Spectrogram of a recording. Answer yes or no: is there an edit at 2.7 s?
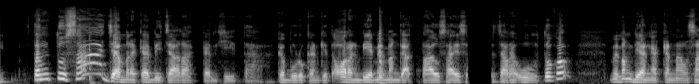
no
